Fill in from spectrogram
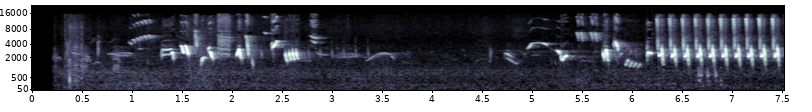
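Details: Common nightingale singing: varied whistles, slurred notes and sharp chirps in bursts, ending in a fast run of about fifteen rapid repeated clicks.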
